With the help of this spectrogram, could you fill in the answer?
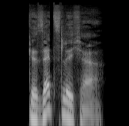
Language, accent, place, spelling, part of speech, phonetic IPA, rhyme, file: German, Germany, Berlin, gesetzlicher, adjective, [ɡəˈzɛt͡slɪçɐ], -ɛt͡slɪçɐ, De-gesetzlicher.ogg
- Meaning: inflection of gesetzlich: 1. strong/mixed nominative masculine singular 2. strong genitive/dative feminine singular 3. strong genitive plural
